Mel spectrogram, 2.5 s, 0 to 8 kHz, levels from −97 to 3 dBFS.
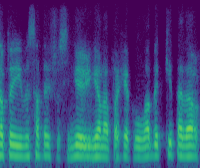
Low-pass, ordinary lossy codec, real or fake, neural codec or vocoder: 7.2 kHz; Opus, 16 kbps; fake; codec, 16 kHz, 0.5 kbps, X-Codec, HuBERT features, trained on LibriSpeech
